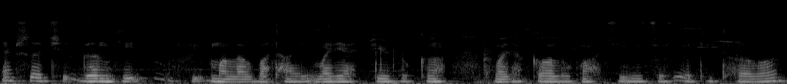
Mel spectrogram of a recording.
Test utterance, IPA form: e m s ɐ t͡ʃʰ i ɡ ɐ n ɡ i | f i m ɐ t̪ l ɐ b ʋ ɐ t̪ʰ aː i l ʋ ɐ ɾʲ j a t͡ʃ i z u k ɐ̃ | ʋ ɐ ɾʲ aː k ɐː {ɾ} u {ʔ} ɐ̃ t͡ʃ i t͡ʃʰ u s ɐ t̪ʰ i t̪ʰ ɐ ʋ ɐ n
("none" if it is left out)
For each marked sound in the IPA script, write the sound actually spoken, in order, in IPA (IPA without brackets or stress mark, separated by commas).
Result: l, k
